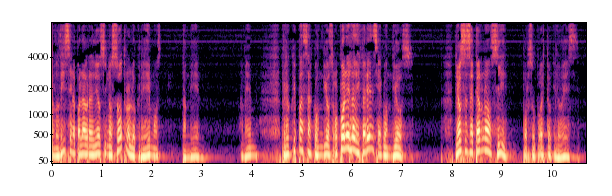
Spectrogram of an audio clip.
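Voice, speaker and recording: A man preaching a sermon as pastor, explaining slowly with pauses and restarts, often addressing his listeners as brothers and adding amens. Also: fairly high pitch, dark tone, slightly rough.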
